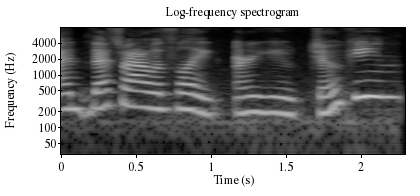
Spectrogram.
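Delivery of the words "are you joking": normal talking voice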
